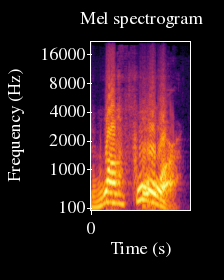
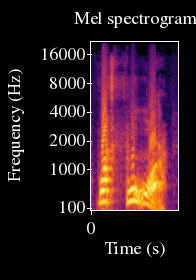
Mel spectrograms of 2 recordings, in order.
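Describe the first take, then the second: First: A hint of an Australian voice, higher and louder; light Australian accent. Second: Put-on "What for?" in a higher, louder try at an Australian accent; Australian accent attempt. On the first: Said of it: "He said". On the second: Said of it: "I will try to pronounce it".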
